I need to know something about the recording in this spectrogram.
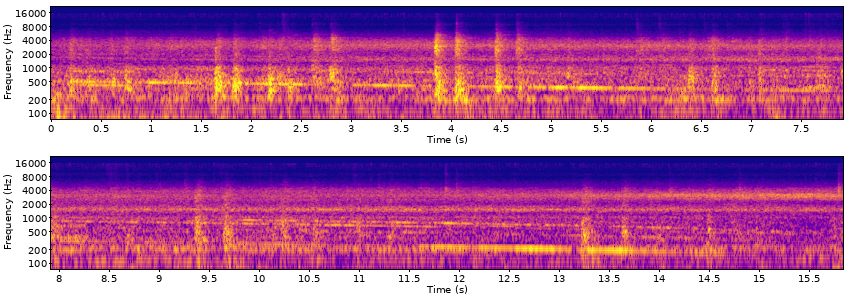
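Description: The motors of an electric commuter train whine, falling in pitch as the train brakes.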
